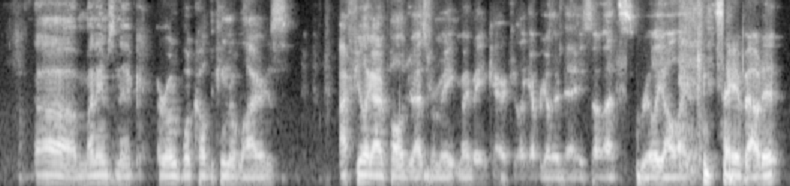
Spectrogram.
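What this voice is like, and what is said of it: Flat, unenthusiastic tired delivery. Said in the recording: “You sound so enthusiastic. ... I'm a little tired”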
